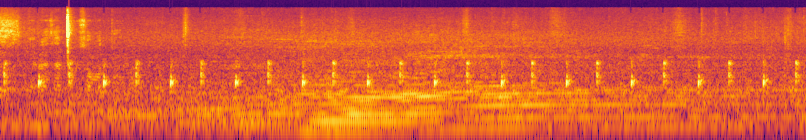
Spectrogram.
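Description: A bus engine rumbles steadily from inside the bus as it rolls slowly forward.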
